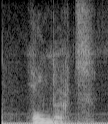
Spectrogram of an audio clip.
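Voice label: "honderd", Dutch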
